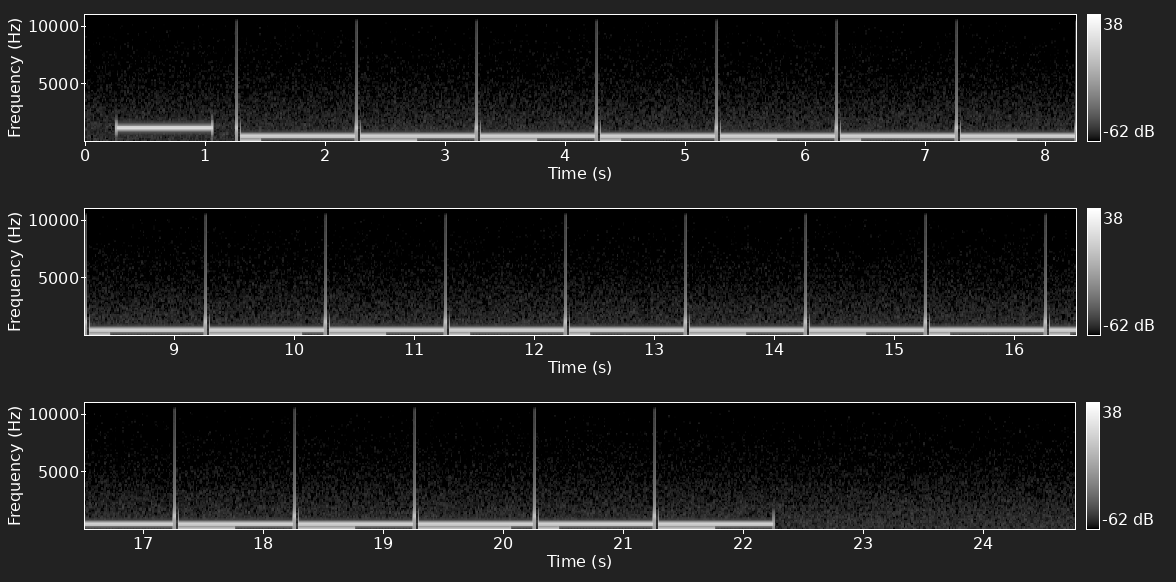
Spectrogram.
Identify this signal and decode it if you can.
Radio time signal (WWVH, Hawaii), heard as ticks, one a second.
